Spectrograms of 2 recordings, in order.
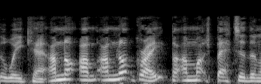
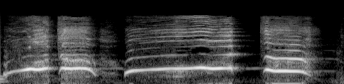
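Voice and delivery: high, loud gasping shriek; host shrieking in mock outrage at the caller; outraged gasp; 7 dB louder, much slower than usual. Real, not acted. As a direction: feign shock at the insult. Shocked at being called obnoxious.

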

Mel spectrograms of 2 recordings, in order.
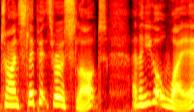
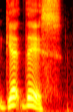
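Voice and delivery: ordinary talk, nothing marked

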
